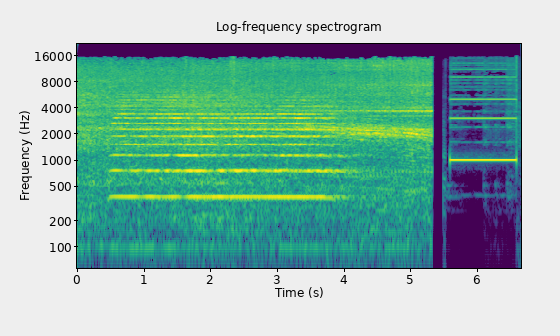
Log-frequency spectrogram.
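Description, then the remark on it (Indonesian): A train rumbles past behind a studio, sounding a long, loud horn blast over the steady roar, then cuts abruptly to a steady electronic beeping tone. “Lu bisa lihat ada kereta lewat di, di belakang.”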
